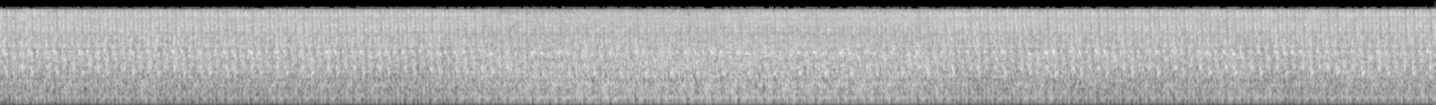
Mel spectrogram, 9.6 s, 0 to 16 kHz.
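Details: Ford 550 TLB three-cylinder diesel, first start after reassembly and bleeding the injectors while cranking, on a cool day; loud open-exhaust clatter at a steady, even idle of about three beats a second, running normally.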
